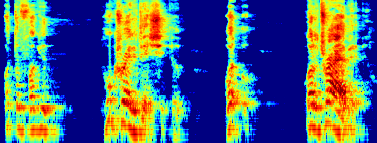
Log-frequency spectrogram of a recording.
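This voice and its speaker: A man's voice: fairly high pitch, big pitch swings, measured pace. A man from the United States hosting a livestream, ranting in a mocking, confrontational and profane way. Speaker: livestream host. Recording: roomy echo.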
